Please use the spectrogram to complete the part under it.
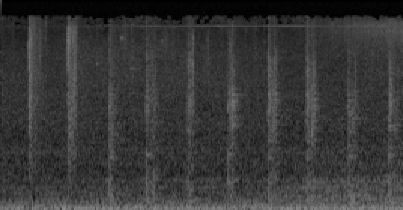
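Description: Footsteps clang up metal stairs.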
